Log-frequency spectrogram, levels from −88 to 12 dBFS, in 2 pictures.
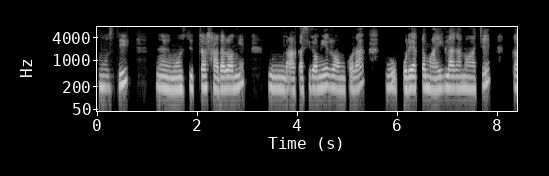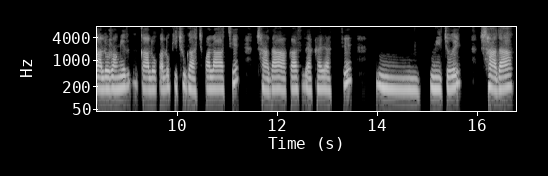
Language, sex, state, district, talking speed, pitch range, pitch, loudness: Bengali, female, West Bengal, Dakshin Dinajpur, 110 wpm, 175-200 Hz, 185 Hz, -18 LUFS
